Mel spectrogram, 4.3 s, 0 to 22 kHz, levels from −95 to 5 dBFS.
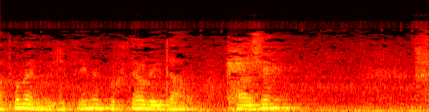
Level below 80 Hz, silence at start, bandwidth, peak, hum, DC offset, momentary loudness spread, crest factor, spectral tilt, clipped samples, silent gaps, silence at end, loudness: -38 dBFS; 0 s; 6.8 kHz; -6 dBFS; none; under 0.1%; 19 LU; 14 dB; -8.5 dB/octave; under 0.1%; none; 0 s; -21 LUFS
